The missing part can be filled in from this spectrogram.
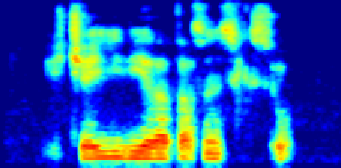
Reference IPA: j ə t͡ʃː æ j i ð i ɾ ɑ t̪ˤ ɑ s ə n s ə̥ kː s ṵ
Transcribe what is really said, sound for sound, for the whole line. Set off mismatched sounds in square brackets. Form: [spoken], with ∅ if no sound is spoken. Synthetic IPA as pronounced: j ə t͡ʃː æ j i ð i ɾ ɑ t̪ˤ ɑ s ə n s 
